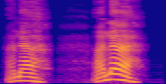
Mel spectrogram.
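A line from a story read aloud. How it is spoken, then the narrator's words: Father calling out loudly. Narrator (German): rief der Vater durch das Vorzimmer in die Küche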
